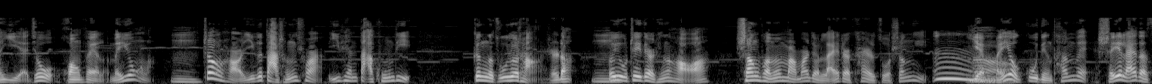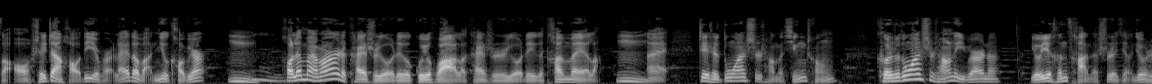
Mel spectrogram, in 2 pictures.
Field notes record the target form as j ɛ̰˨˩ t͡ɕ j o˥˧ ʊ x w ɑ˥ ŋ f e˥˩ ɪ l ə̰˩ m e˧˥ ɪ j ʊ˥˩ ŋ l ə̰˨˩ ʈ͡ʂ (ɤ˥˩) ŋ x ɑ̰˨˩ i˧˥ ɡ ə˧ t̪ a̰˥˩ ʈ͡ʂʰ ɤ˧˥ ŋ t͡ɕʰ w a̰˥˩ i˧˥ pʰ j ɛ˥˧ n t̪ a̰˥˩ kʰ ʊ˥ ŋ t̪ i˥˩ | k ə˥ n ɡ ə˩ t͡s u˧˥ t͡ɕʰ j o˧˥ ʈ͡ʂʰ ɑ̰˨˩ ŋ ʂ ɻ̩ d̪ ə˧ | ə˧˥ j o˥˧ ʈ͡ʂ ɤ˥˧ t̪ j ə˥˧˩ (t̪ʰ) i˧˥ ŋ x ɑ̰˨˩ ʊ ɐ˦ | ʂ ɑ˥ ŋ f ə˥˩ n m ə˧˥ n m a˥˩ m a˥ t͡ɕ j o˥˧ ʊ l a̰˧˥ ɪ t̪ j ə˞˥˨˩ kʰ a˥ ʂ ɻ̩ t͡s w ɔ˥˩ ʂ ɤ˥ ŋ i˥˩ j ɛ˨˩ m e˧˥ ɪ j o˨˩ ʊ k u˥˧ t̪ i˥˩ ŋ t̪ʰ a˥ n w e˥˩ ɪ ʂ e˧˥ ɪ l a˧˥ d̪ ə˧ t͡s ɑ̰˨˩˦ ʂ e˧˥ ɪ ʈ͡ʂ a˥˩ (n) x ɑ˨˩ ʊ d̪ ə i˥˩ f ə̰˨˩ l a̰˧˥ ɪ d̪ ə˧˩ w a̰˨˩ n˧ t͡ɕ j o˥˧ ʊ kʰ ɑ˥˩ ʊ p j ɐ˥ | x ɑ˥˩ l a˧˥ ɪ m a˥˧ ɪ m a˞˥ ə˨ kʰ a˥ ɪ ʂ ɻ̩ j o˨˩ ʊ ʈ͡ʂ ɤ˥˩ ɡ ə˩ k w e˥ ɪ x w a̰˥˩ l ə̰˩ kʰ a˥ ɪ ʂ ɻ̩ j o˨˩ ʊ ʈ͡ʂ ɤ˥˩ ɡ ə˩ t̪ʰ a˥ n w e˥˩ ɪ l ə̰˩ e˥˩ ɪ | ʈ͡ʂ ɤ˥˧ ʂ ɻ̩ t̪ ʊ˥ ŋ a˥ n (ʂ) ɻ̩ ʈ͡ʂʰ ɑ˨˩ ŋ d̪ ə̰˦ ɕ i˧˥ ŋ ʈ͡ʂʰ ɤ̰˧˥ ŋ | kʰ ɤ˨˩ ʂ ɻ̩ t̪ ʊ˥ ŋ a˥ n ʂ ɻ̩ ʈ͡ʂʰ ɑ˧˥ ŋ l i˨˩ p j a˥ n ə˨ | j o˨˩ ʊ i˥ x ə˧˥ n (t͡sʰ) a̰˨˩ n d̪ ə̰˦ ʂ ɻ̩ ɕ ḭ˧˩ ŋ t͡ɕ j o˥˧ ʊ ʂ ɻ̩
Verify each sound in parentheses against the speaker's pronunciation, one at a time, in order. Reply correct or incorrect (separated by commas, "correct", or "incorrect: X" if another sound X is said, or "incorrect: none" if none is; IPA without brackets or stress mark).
correct, correct, correct, correct, correct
